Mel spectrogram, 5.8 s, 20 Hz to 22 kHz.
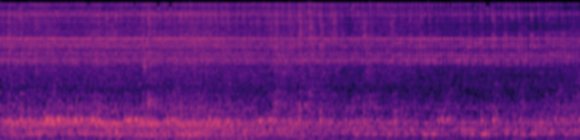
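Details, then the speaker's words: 2004 Mercury 2.5 hp two-stroke outboard, not winterized and sitting 6 months, started about first pull on choke; steady, busy two-stroke buzz without misses, easing slightly after a few seconds as choke is reduced; normal running on choke. "Ah, whoa, whoa, hey. She's a runner. Was that like first pull, technically? Let's take away some choke."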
